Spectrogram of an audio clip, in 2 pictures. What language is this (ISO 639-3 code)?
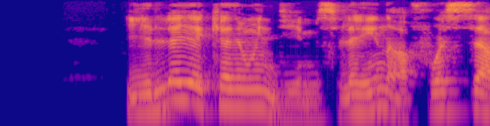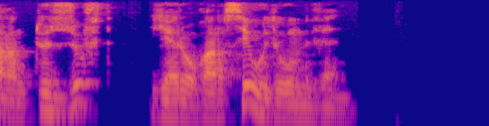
kab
